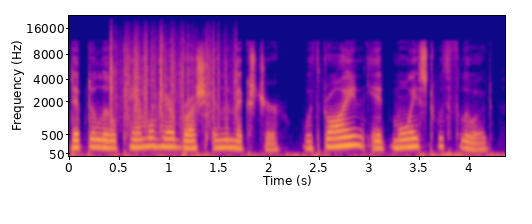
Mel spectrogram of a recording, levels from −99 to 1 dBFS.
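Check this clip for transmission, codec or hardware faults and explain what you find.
One hardware fault is audible: cable scratch noise from 0.40 to 1.67 s. Dense, irregular scratching and rustling sits about 10 dB under the speech, likely from a worn cable or connector being moved. Its uneven bursts over more than a second set it apart from isolated clicks or steady hiss.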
